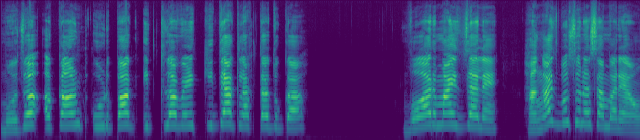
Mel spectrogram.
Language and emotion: Goan Konkani, angry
